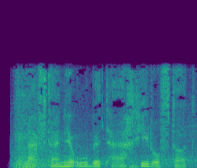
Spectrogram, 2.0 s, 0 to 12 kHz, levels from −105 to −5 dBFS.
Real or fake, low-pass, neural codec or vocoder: real; 7.2 kHz; none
